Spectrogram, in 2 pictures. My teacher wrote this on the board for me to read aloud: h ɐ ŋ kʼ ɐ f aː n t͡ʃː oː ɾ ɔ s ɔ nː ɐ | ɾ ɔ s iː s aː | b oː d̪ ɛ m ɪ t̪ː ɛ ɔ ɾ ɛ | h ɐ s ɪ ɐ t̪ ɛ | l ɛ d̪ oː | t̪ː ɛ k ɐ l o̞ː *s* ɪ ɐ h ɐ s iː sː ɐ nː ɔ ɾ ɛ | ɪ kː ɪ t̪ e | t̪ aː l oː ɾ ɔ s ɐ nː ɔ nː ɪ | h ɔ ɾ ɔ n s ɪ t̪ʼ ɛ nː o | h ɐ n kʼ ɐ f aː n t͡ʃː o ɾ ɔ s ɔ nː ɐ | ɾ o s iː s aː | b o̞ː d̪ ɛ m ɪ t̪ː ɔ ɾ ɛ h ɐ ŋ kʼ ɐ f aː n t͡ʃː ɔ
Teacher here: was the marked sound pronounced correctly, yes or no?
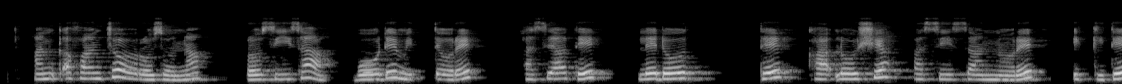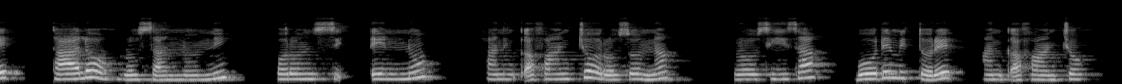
no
